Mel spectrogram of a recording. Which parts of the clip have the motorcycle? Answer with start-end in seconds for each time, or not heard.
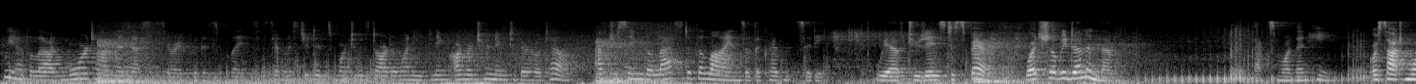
8.2-14.1.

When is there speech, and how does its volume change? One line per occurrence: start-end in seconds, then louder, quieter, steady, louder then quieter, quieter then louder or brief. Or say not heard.
0.0-11.2 louder
12.5-14.1 brief.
